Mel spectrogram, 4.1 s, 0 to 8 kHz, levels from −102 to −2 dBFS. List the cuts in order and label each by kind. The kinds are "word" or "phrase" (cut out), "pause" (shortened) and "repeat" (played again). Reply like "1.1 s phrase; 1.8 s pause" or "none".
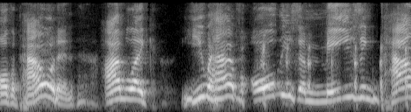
none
